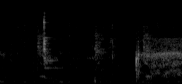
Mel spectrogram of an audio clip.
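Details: Nisshindo 100-day torsion/anniversary clock, plate 1469E, with a replaced suspension spring, heard through a small beat amplifier with an external speaker: light, even ticks at a slow, steady pace with faint room noise, so it is beating normally.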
